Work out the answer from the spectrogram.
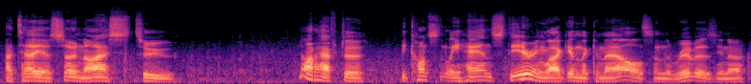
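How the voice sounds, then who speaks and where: A middle-aged man rambles through a casual vlog aboard his sailboat, breaking into exclamations as he goes. His pitch sits in an ordinary middle range, and a faint hiss runs under the camera-mic recording. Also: normal speed, fairly bright tone. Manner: chatty, rambling, exclaims often. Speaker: sailing vlogger. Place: on a sailboat at night, then in the cabin.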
